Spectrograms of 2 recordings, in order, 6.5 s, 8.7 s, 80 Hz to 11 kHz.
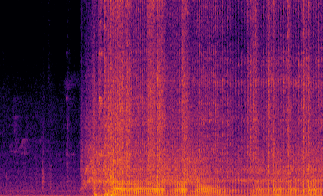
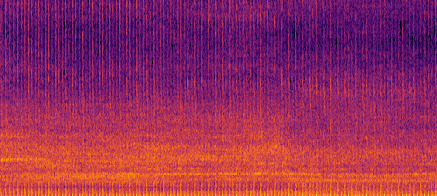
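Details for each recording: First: UST 3500 W generator, run on fuel squirted into the carburetor: quiet, then catches and runs lumpy and uneven; it runs and puts out power but the clogged carburetor is to be replaced. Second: Gravely 7.6 hp single-cylinder mower, not run in years, with fresh fuel, a new battery and a replaced choke cable: chugs with a steady, even beat and no misses before shutting off. Runs healthy.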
